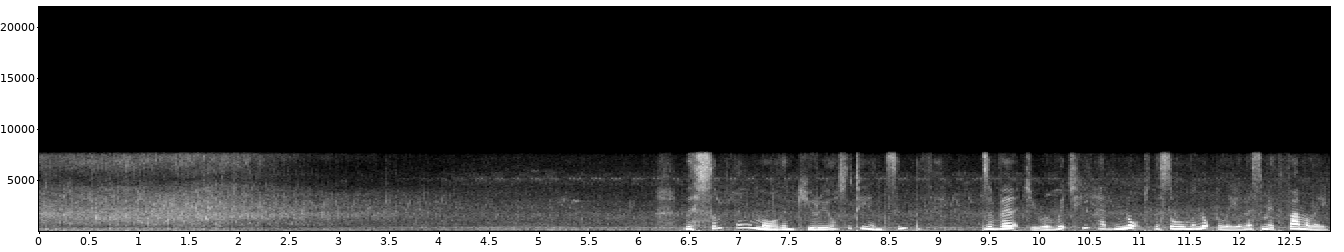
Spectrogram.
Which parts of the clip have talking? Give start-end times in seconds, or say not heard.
6.2-12.8.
